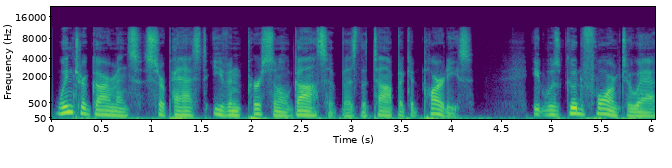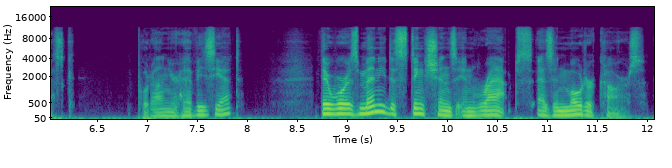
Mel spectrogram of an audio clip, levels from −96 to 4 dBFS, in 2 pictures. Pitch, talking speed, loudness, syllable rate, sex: 115 Hz, 165 wpm, -19 LUFS, 5.0 syllables/s, male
